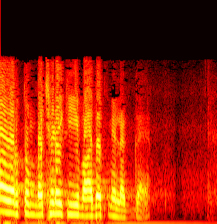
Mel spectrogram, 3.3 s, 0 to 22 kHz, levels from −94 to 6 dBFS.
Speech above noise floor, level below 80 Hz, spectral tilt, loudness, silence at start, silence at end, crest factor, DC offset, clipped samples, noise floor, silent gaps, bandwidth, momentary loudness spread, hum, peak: 43 dB; -50 dBFS; -6.5 dB/octave; -9 LUFS; 0 s; 1.05 s; 10 dB; under 0.1%; 2%; -52 dBFS; none; 8 kHz; 16 LU; none; 0 dBFS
